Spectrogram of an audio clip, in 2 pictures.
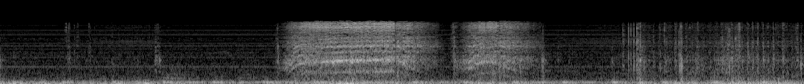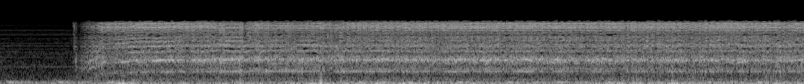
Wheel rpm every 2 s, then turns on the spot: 0, 60, 50, 10, 60, 160, 160, 160.
6-8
